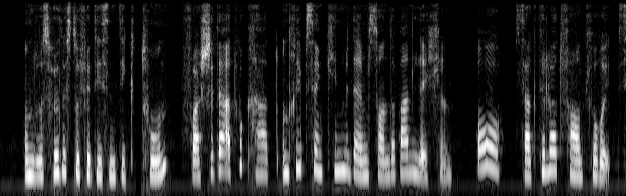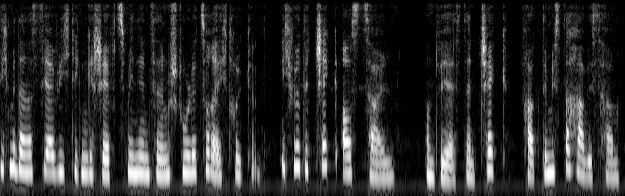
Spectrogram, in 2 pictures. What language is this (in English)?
German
